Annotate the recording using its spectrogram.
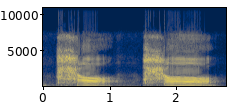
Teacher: اس ہا کا تعلق گلے کے درمیان کے ساتھ ہے.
